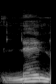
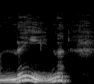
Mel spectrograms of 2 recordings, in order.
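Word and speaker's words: Nene: namely the valley of the river that can be pronounced Nen or Neen, depending where you are.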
